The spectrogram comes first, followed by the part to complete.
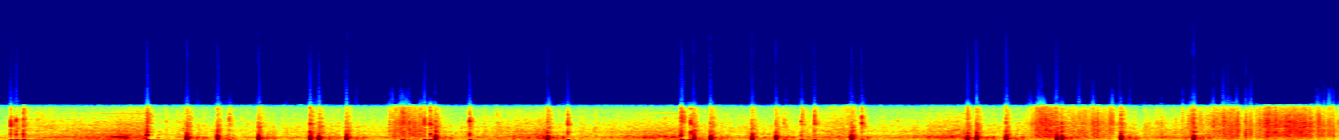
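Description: Consumer aerial firework shells bursting overhead: a long, irregular string of sharp bangs, with thicker stretches of crackling about three, eight and nine-and-a-half seconds in.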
